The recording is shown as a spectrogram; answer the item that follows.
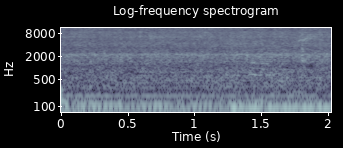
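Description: A steady low engine rumble, as of an engine idling.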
